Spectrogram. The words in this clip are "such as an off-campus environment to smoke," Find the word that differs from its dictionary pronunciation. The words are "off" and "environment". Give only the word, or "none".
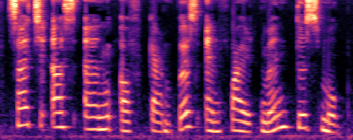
environment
